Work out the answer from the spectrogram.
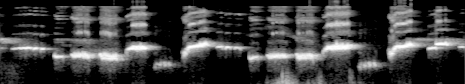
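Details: White-rumped shama morning song aimed at making silent birds sing: a flowing, varied series of clear whistled notes rising and falling, with some buzzy high overtones.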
